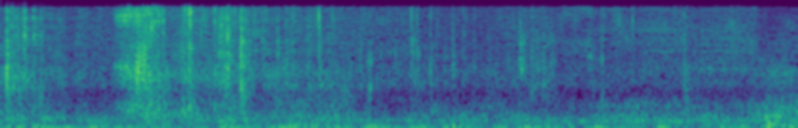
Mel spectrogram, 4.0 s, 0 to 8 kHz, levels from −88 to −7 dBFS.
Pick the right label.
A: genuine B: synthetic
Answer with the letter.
A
